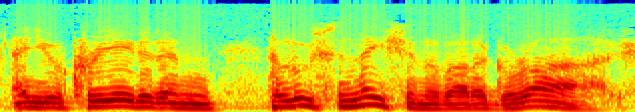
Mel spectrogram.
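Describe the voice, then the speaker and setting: An actor playing a blunt, insistent police lieutenant in a radio drama, questioning in a pressing, matter-of-fact way. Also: male voice, mid-range voice, normal speed, a little hiss or hum, lightly acted. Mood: firm, insistent. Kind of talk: 1970s radio drama acting. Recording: tinny narrow-band old radio recording.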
